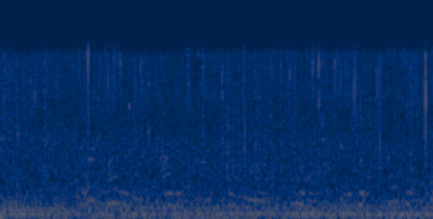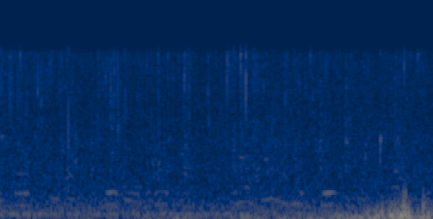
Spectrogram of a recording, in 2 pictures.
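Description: Light rain pattering, with many small irregular drip ticks over a low rumble. Near the end, louder low buffeting thumps come in.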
